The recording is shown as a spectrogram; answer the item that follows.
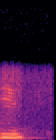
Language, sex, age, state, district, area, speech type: Tamil, female, 45-60, Tamil Nadu, Chennai, urban, conversation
